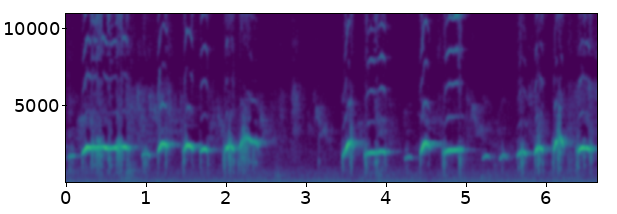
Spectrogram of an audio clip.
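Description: A cockatiel sings a run of bright whistled notes, some rising and warbling, in quick bursts.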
